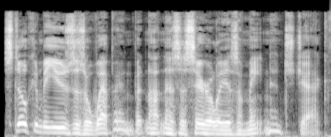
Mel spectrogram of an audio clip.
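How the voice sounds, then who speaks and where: A man's voice: mid-range voice, lively intonation, fast, creaky, no echo. Man as conversational game master, dry close sound. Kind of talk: improvised tabletop game narration and rules talk.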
